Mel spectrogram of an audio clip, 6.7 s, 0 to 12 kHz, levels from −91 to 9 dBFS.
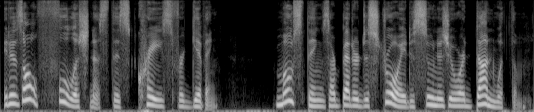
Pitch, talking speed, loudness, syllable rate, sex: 215 Hz, 190 wpm, -18 LUFS, 5.0 syllables/s, female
